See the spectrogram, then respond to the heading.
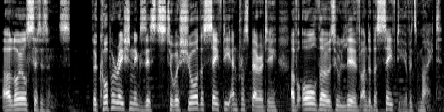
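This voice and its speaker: A man's voice: medium pitch, normal speed, soft background music, close to an everyday voice. A man playing a pompous, self-righteous general giving a formal, declamatory televised address in an audio drama. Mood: grand, solemn.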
